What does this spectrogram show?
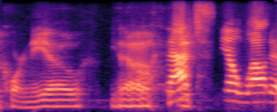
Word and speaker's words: Corneo: Because we kind of all grew up thinking it was, Mako, and it's actually Mako, and, Don Corneo is actually Don Corneo, That's me a while to adjust to, because I was always calling him Don Corneo.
